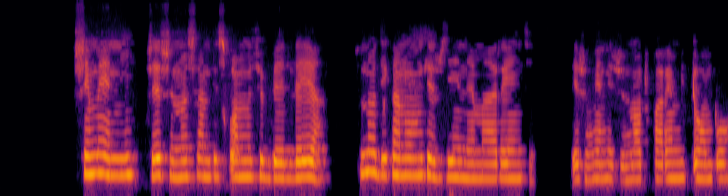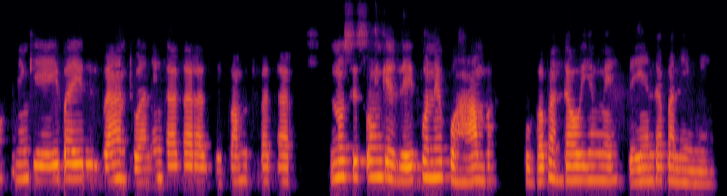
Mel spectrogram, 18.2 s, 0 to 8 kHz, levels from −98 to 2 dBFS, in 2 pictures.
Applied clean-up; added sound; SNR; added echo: neural mask model Resemble Enhance denoiser.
